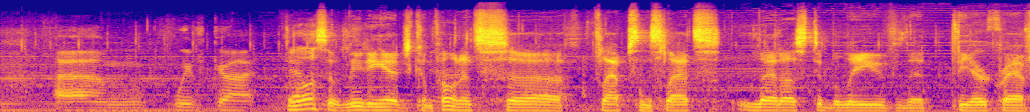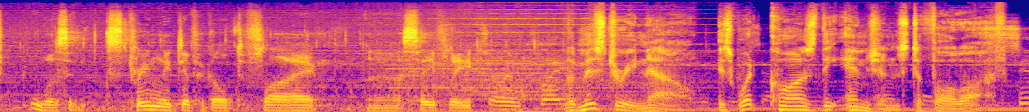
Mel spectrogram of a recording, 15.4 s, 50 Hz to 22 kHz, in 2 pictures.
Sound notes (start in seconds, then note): 5.4 jet whooshing; 8.2 explosion booms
